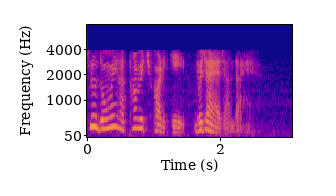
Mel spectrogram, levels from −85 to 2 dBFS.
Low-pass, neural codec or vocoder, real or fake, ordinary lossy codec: 7.2 kHz; none; real; AAC, 16 kbps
